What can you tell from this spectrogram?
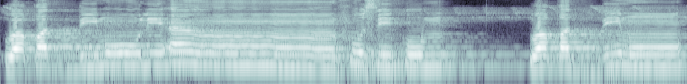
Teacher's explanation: یہ بڑا قاف ہے، اس کو منہ بھر کے پڑھیں گے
